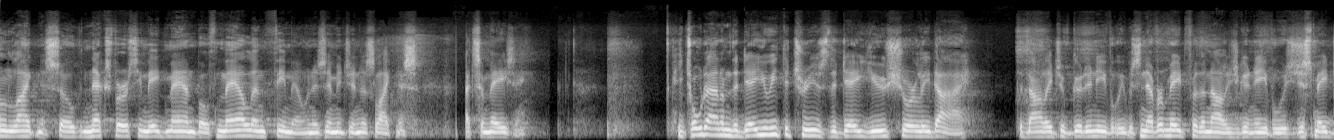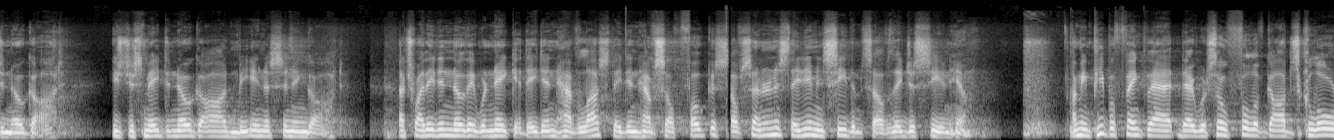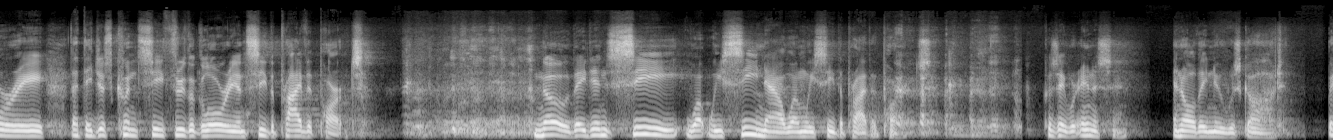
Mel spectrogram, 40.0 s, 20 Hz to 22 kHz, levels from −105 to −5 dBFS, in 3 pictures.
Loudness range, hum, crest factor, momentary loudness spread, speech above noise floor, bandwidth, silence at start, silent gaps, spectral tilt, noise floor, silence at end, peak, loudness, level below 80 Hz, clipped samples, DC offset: 4 LU; none; 14 dB; 12 LU; 33 dB; 11 kHz; 0 s; none; -5 dB/octave; -50 dBFS; 0 s; -2 dBFS; -18 LUFS; -70 dBFS; under 0.1%; under 0.1%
